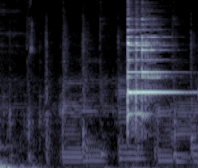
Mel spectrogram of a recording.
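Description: A single bright glassy clink as two beer bottles, one a Victoria, knock together in a toast, ringing out loudly and decaying over half a second, preceded by a few faint tonal taps and rustles.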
